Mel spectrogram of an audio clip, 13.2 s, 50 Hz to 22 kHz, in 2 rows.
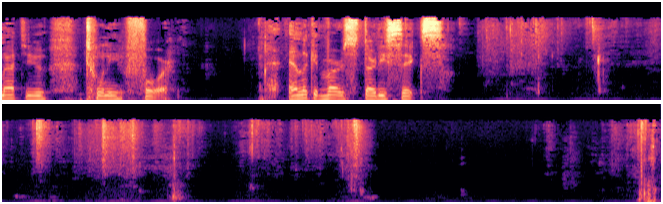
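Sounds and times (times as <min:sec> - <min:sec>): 
speech: 0:00.0 - 0:01.8, 0:02.6 - 0:04.5
Bible pages being turned: 0:03.0 - 0:10.4, 0:12.0 - 0:13.1.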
